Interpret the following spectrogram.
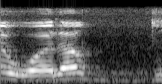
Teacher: زبان کی کروٹ کو ڈاڑوں کی جڑ پر لگا کر کے ادا کریں گے۔ یہ ہے ضاد کا مخرج۔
